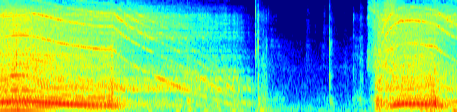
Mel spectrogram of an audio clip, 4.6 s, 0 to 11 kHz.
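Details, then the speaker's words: New Canadian Tire Certified 1800 PSI 1.4 GPM corded brushed electric cold-water pressure washer, first run, motor starting on trigger pull: bright whine spins up, winds down, restarts cleanly; normal start. "Oh, okay, so when you push the trigger, it turns on."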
